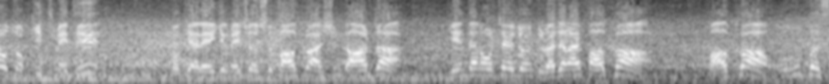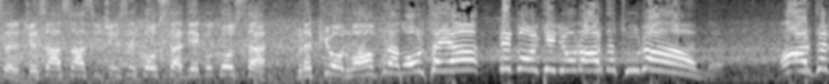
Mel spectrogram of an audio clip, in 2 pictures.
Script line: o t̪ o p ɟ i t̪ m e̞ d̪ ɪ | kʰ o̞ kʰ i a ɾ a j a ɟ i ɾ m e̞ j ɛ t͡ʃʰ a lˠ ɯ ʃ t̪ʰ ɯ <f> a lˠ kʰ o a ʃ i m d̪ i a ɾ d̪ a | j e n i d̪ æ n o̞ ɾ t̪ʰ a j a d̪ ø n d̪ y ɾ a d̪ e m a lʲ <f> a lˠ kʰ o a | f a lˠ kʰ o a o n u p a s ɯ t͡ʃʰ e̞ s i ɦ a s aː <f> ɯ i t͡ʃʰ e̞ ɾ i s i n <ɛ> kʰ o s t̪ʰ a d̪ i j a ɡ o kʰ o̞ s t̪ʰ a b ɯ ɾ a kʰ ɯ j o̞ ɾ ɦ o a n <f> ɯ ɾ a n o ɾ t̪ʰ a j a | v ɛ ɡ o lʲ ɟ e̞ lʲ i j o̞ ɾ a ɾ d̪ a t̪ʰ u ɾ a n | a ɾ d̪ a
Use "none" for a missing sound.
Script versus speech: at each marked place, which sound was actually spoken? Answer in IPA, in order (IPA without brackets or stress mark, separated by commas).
f, f, s, ɛ, f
